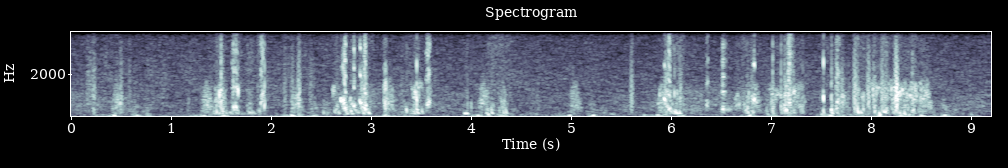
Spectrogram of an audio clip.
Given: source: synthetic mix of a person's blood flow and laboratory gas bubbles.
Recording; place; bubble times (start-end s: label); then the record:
Doppler ultrasound of blood flow; subclavian vein
1.42-2.00 s: bubbles
2.53-3.06 s: bubbles
3.34-3.68 s: bubbles
3.93-4.07 s: bubbles
4.19-4.43 s: bubbles
5.88-6.42 s: bubbles
6.51-6.91 s: bubbles
6.96-7.38 s: bubbles
7.51-7.73 s: bubbles
7.85-8.61 s: bubbles
From the record:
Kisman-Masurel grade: 332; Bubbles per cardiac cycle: rolling drumbeat, 9 or more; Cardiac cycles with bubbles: 50 to 99%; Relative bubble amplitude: moderate (0.250 to 0.450); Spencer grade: 3 (all of the cardiac periods contain showers or single bubble signals, but not dominating or overriding the cardiac motion signals); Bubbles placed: anywhere in the cardiac cycle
